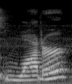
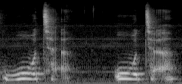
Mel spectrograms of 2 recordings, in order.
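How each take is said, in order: First: American "water" ending in a clear r; American accent. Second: British "water", crisp t and no final r; British accent. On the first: Teacher contrasting accents for learners, American accent. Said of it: "in American English". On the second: Teacher contrasting accents for learners, British accent. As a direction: say "water" as British "waw-tuh". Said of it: "in British English". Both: Shown as a demonstration.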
